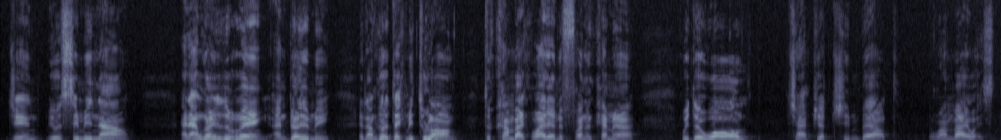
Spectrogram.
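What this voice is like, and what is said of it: Thick French accent. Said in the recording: “in his thick French accent”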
